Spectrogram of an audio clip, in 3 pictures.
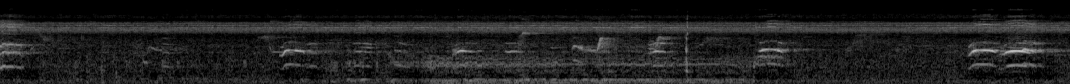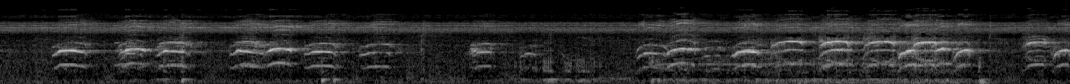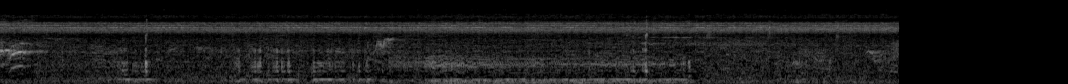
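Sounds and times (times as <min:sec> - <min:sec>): bird honking calls: 0:02.9 - 0:07.9, 0:17.1 - 0:21.4.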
